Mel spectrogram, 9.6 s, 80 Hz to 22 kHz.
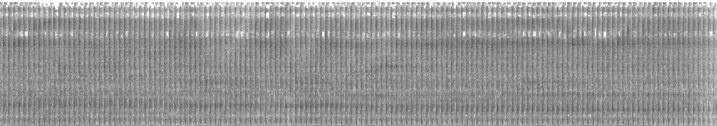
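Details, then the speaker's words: Rapid, steady mechanical clicking pulses, about 220 a minute, from an EPAT shockwave therapy device. It is applied to pain spots after disc decompression to break up scar tissue, adhesions and trigger points in a patient with herniated or bulging disc pain. "And let's show you what this looks and sounds like."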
